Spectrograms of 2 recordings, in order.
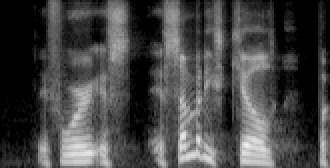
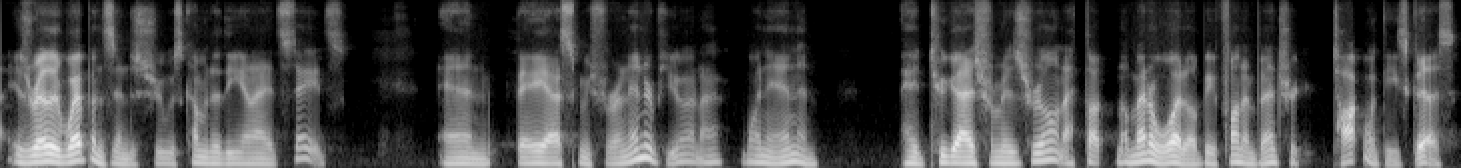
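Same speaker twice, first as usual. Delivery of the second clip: ordinary talk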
